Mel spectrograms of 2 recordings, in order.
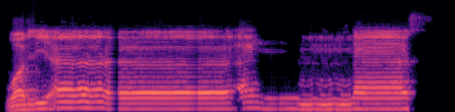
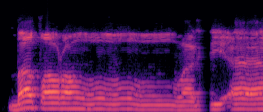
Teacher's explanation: Panjangnya kena baca 4 harakat. Namanya ialah mat wajib muttasil.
